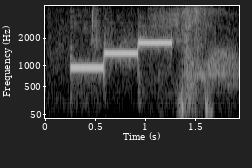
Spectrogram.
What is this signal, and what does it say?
Special information tone.
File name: out- -2004- - - .126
